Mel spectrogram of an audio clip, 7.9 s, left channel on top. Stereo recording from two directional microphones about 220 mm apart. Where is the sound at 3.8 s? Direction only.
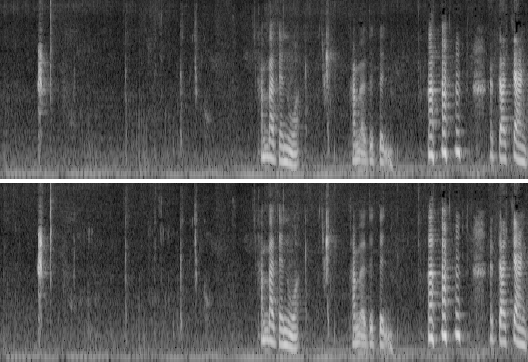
45° right (ahead or behind).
